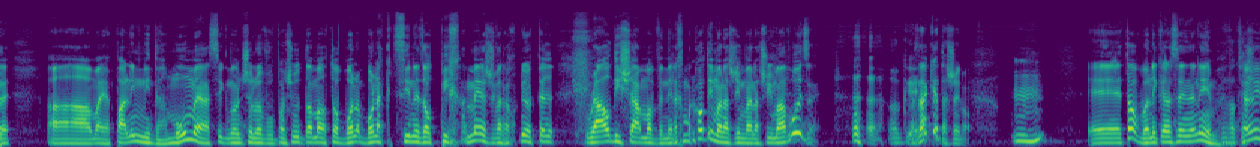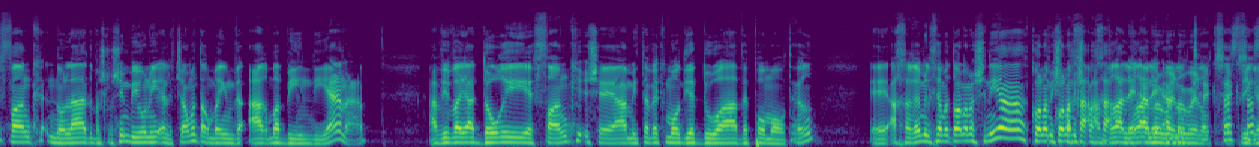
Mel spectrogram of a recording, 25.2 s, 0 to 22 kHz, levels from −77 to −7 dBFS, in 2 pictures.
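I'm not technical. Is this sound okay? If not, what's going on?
No. From 23.07 s to the end, a doubled audio track appears: the speech plays twice, with a copy just as loud trailing about a fifth of a second behind and starting abruptly. Likely the same sound was picked up again through a slower path.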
